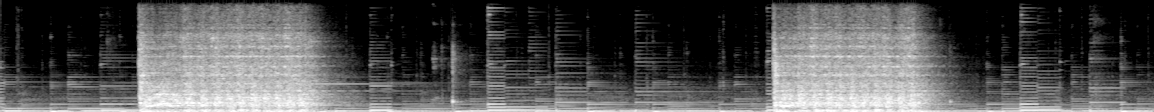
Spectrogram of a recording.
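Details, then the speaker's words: Ford Thunderbird NASCAR stock car with a starter that previously wouldn't engage; starter reinstalled with header pipes still off, and it cranks in two quick, even bursts at about three turns a second, engaging cleanly, normal starter cranking. "okay so it seems to be engaging that's good"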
